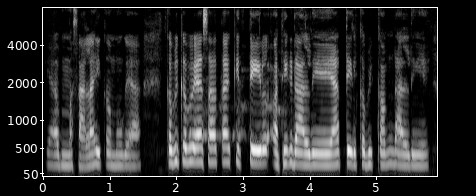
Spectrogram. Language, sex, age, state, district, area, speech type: Hindi, female, 30-45, Uttar Pradesh, Varanasi, rural, spontaneous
